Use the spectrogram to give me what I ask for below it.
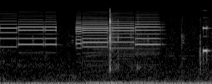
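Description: A telephone rings with an electronic ringtone in a few high-pitched tonal bursts separated by short gaps, each burst made of bright, stacked beeping tones.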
